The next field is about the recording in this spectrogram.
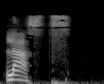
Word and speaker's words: lasts: Lasts. – There you have it. Much better. Okay, so but you have to make sure to pronounce the first S.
